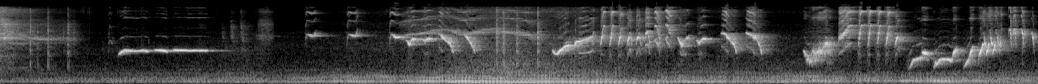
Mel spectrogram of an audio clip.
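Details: White-rumped shama singing with a learned hanging-parrot (srindit) repertoire in a fighting style. A thin steady whistle leads into rich, rapid, varied phrases of sweeping and hooked notes, dense and loud over the last six seconds.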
